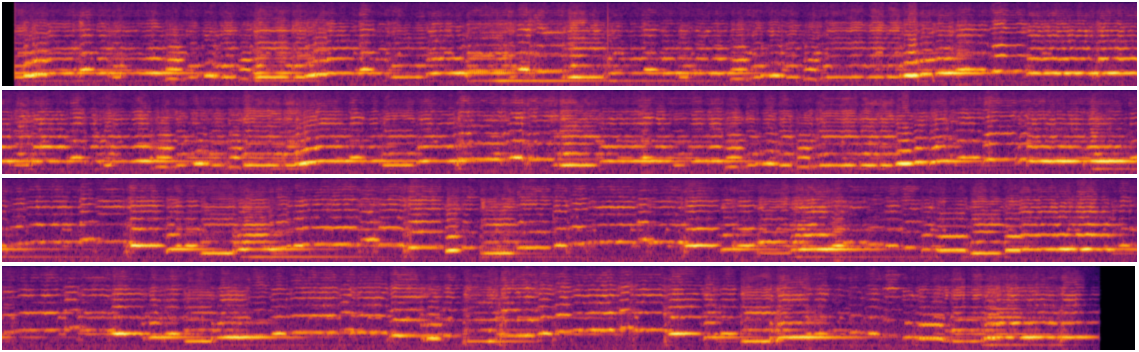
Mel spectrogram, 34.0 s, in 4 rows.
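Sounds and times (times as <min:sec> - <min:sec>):
fiddle: 0:00.0 - 0:33.8.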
